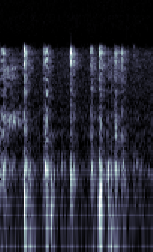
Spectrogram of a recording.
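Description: Faint computer keyboard keystrokes: a string of about nine separate, irregularly spaced key presses.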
